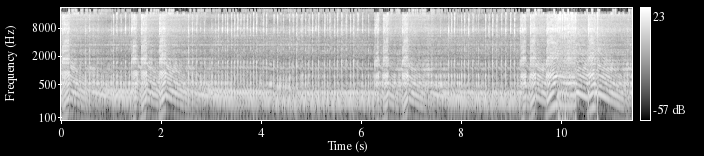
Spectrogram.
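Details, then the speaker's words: Husqvarna 371XP two-stroke chainsaw on the bench after yet another carb swap, no fuel in the carb at start: revs unevenly, high scream breaking up and stumbling at wide open throttle; misfiring and running worse than before, spark plug changed, flywheel suspected. "It runs even worse now. What do you guys think? I need your guys' help. You hear that? It's missing."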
